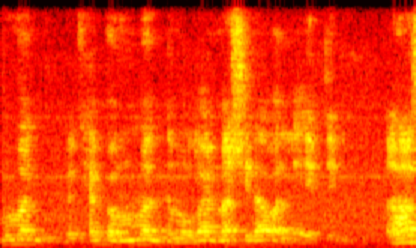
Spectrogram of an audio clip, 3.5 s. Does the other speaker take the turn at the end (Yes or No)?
No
